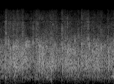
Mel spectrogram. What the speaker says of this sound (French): applaudissements encore pour Jean-Charles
